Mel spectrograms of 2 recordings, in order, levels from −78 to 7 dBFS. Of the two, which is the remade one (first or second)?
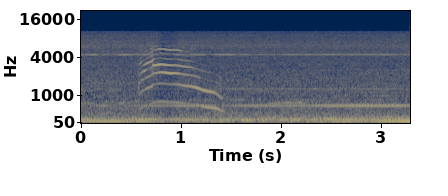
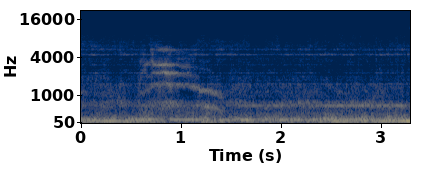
second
